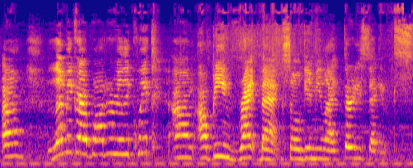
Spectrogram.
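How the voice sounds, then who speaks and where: A woman's voice: high voice, a little slow. A woman in her thirties with a lisp, chatting casually and in a rambling, self-deprecating way as she demonstrates something for a vlog. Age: 30s. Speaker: plant vlogger. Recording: echoey room, distant mic, background music.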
